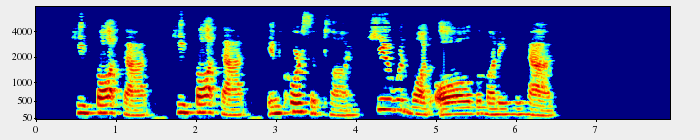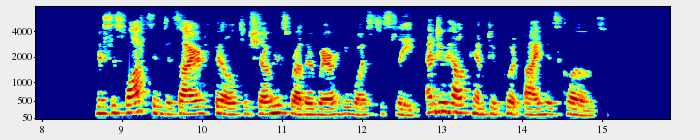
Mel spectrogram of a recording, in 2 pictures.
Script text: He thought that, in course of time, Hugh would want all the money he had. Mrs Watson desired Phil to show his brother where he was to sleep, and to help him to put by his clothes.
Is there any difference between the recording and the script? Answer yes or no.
yes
